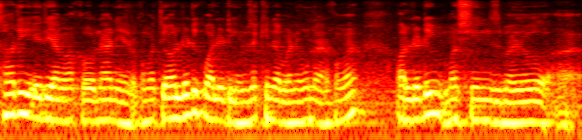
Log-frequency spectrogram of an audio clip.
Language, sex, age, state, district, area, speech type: Nepali, male, 30-45, West Bengal, Jalpaiguri, rural, spontaneous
